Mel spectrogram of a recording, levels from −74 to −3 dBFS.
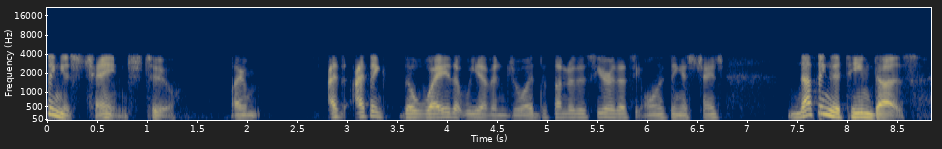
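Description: Speech passed through the G.729 codec, which fits 8 kbit/s: nothing above 3.8 kHz, plus a rough, synthetic buzz throughout that a simple low-pass filter wouldn't add.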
